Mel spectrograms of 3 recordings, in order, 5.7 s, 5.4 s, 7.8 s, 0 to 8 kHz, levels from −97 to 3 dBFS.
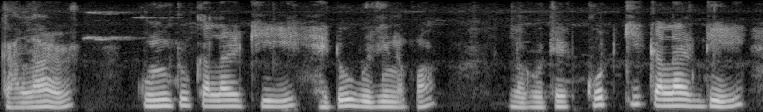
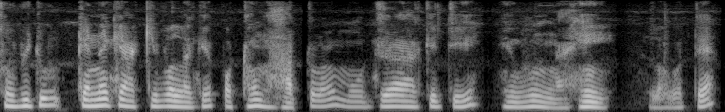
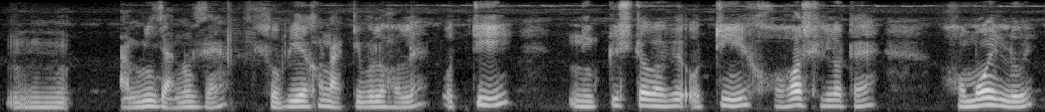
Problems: constant background noise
